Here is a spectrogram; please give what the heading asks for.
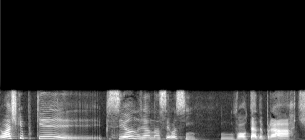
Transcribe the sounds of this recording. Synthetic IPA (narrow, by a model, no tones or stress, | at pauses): ewaʃʊ̥kɪpoɾke | pisiɐ̃nʊʒanasewasĩ | kvowt̪ad̪ɐpɾɐaɾt͡ʃɪ̥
